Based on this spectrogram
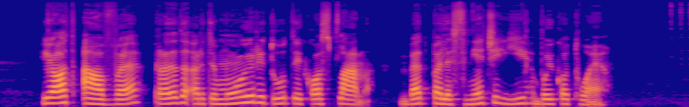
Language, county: Lithuanian, Vilnius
